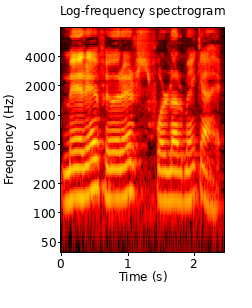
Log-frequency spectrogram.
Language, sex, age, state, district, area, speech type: Urdu, male, 60+, Telangana, Hyderabad, urban, read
